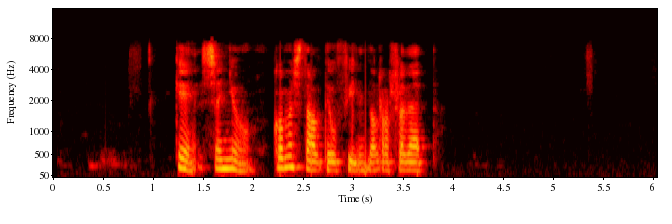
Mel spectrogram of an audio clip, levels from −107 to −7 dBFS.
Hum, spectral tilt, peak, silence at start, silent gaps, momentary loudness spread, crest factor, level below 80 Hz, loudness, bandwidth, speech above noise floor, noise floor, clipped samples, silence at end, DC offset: none; -4 dB/octave; -28 dBFS; 1.25 s; none; 6 LU; 22 dB; -82 dBFS; -45 LUFS; 7.6 kHz; over 45 dB; under -90 dBFS; under 0.1%; 2.3 s; under 0.1%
